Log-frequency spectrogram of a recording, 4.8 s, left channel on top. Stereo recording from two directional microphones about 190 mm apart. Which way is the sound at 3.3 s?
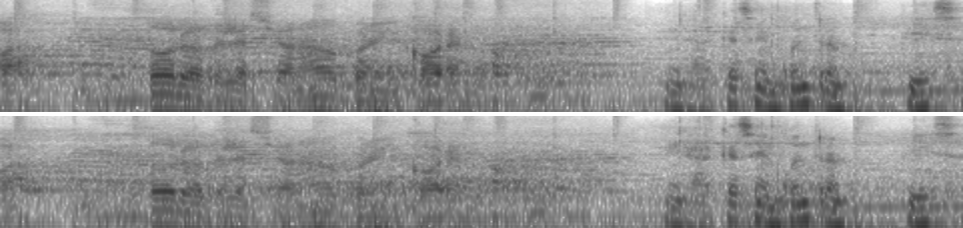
40° left (ahead or behind).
